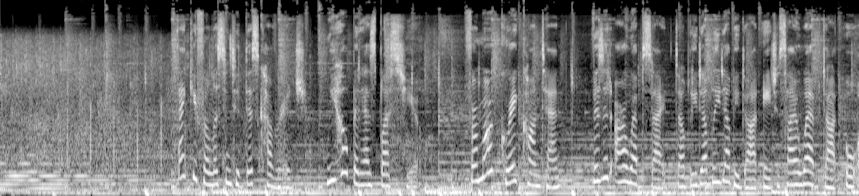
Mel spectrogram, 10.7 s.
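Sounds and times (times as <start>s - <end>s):
audience applause: 0.0s - 2.6s
speech: 2.4s - 10.7s.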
